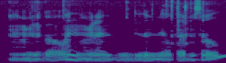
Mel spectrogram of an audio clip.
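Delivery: hushed, secretive whisper. Pretend. Telling viewers about the Milt episode, a conspiratorial whisper.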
